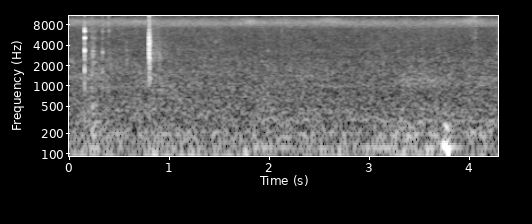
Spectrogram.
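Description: Faint clicks and handling of small plastic jet-pump parts as a screwdriver pushes the stator out of its housing, with one sharper click about a second in.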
